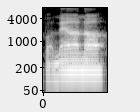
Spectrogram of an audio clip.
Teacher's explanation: the word banana, it's short, long, short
